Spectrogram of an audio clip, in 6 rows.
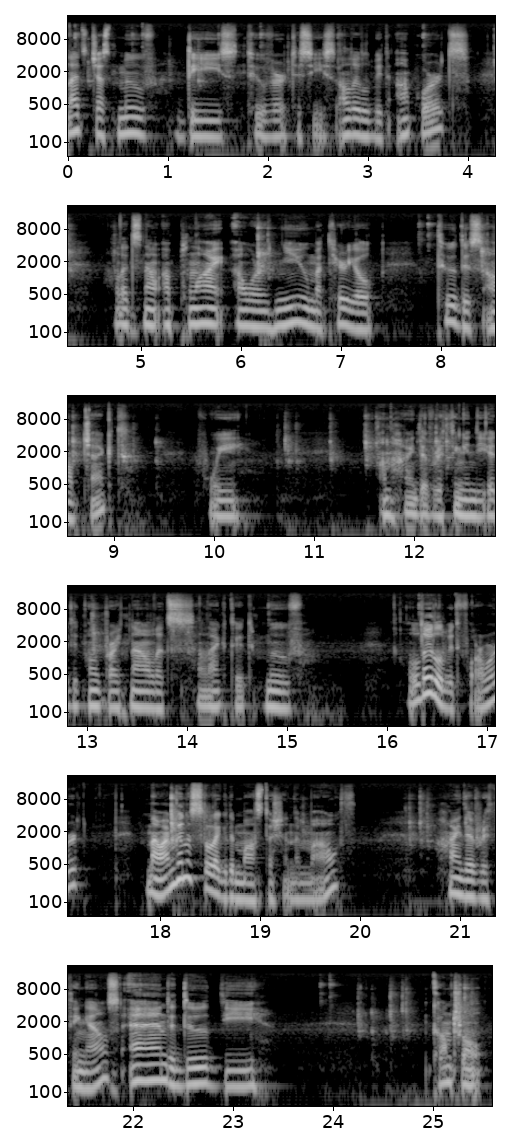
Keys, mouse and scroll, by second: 0.7 shift+click, 2.8-9.4 drag, 4.7 z, 6.2 l, 8.4 a, 9.0 scroll down 1, 9.1 Tab, 9.4-14.8 middle drag, 10.8 Tab, 11.5 alt+h, 12.1 a, 13.0 l, 13.6-14.0 scroll up 2, 14.8-16.5 drag, 16.5-23.9 middle drag, 18.6 l, 20.5 shift+h, 21.0 KP_1, 23.9 click, 24.4-25.5 shift+middle drag.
